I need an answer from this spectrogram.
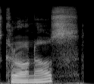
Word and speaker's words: Qo'noS: A few shows later it will be called Kronos, Q-O'-N-O'-S, pronounced of course Kronos, and we see some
